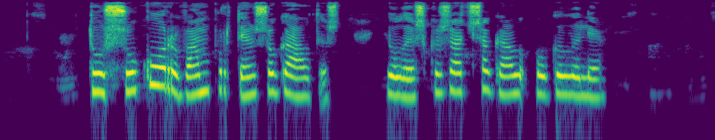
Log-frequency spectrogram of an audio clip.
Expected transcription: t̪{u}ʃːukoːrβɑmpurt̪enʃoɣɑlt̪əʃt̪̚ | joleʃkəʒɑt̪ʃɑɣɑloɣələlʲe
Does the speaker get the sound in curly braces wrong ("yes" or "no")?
no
